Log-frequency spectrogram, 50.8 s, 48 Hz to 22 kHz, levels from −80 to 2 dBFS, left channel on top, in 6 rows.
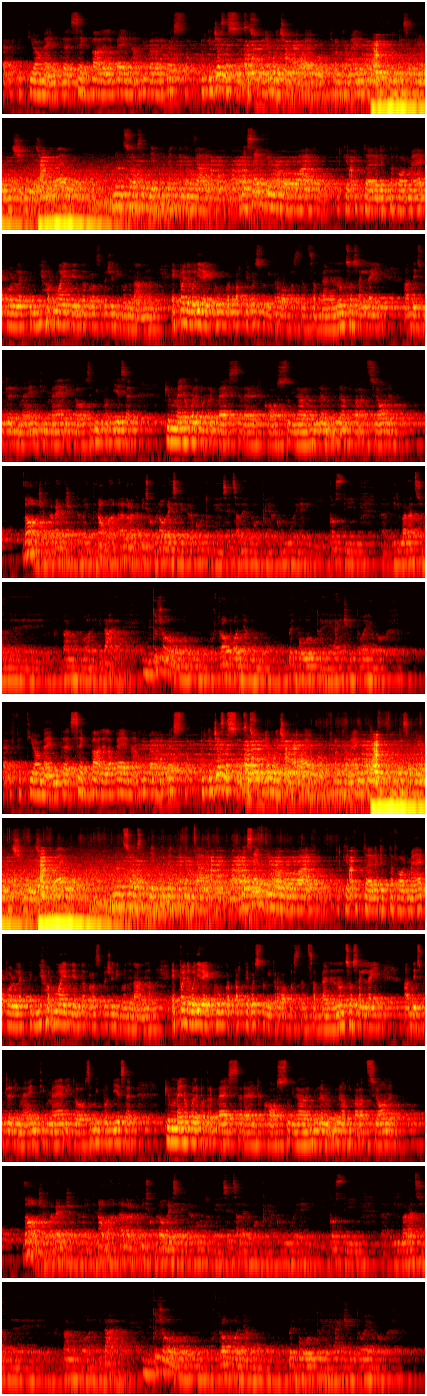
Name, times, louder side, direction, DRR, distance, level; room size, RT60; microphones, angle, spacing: voice 1, 0.0-10.1 10.6-28.3 28.6-33.3 45.1-45.3, right 1 dB, 30° right, 3 dB, 0.7 m, -32 dB
Wind, 2.7-15.1 15.4-15.6, right 4 dB, 65° right, 0.4 m, -28 dB
voice 2, 34.2-50.3, equal, 45° left, 0 dB, 1.7 m, -40 dB
9.6 x 5.2 x 7.0 m, 2.6 s
head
